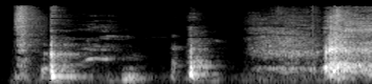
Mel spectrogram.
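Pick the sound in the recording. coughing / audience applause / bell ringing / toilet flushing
coughing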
